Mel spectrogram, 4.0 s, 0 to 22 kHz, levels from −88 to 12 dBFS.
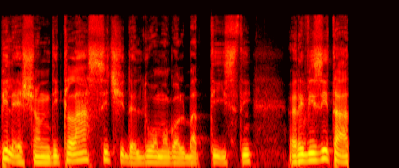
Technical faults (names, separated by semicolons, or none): cut-off end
